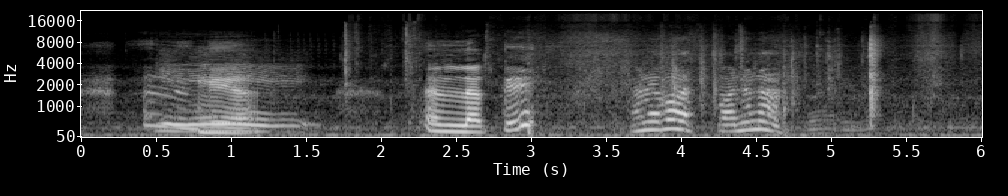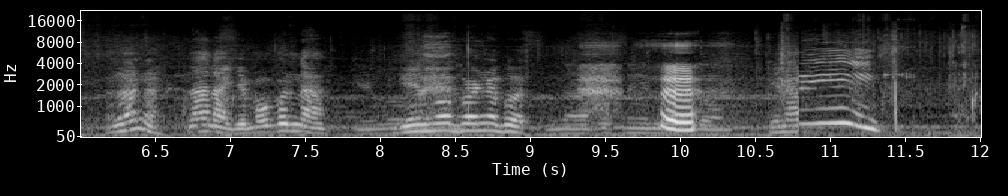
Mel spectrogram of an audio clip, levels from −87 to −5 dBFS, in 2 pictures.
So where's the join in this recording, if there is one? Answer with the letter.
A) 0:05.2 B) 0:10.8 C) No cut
B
